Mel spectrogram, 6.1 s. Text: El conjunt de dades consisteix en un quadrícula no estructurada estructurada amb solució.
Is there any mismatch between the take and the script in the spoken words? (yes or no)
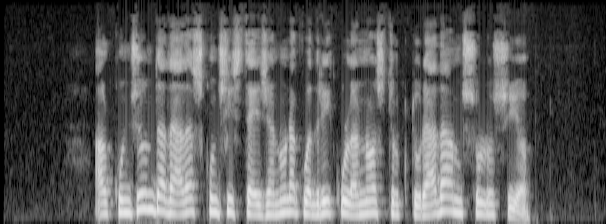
yes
